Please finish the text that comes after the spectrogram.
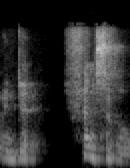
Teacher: you can see that there is a stress on the third syllable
